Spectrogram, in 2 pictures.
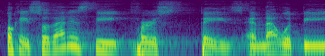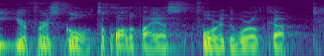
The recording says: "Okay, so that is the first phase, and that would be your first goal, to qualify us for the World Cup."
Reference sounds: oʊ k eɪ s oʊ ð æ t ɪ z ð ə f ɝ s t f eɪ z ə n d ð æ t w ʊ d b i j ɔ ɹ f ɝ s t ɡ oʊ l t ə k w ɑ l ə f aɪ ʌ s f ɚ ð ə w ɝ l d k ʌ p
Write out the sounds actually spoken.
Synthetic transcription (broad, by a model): oʊ k eɪ s oʊ ð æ t ɪ z ð ə f ɝ s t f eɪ z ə n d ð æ t w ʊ d b i j ɔ ɹ f ɝ s t ɡ oʊ l t ə k w ɑ l ə f aɪ ʌ s f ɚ ð ə w ɝ l d k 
